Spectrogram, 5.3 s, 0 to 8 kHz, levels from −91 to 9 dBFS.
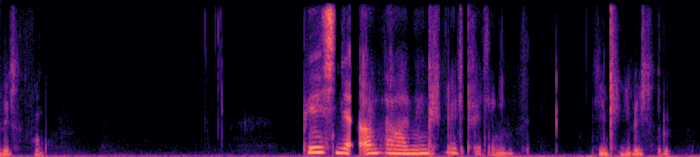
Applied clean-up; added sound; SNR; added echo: neural diffusion model UNIVERSE++.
